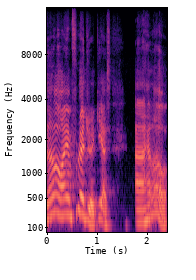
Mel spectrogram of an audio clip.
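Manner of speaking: weak attempted German accent, high, slow. Retelling how Frederick introduced himself when asked who he was; imitating Frederick's German accent. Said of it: "this doesn't sound German. I don't. I can't do German".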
